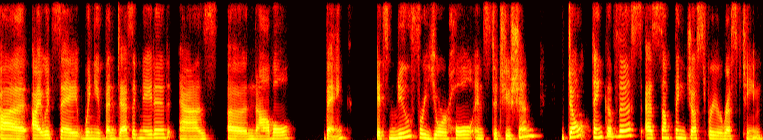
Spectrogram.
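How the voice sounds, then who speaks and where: Against a quiet background, a woman with a plain, everyday voice speaks at a fairly slow pace and medium pitch, with ordinary pitch variation. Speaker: banking regulatory advisor. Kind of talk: podcast interview.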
